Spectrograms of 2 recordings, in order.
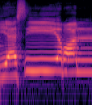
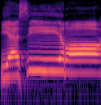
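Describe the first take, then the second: First: The word ends with an n sound. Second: The word ends with a long vowel, no n. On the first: The reading continues without stopping. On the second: The reading stops on this word.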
